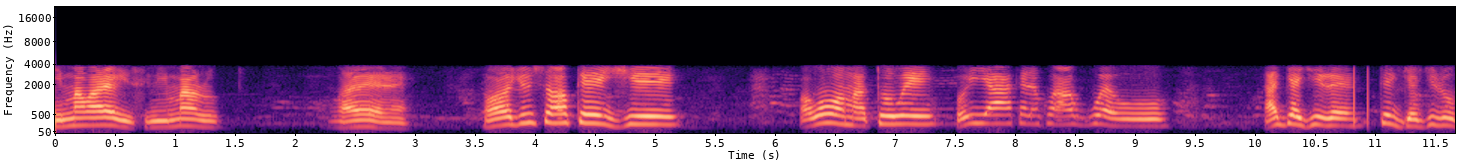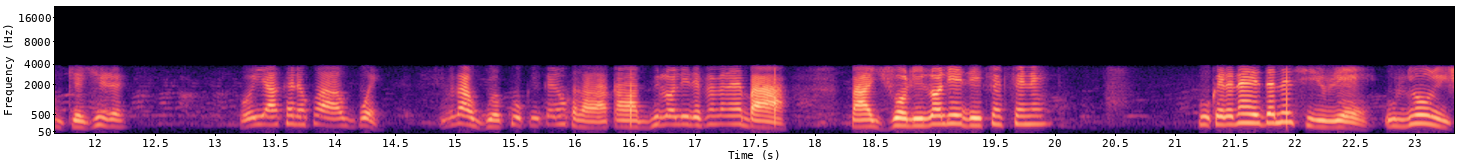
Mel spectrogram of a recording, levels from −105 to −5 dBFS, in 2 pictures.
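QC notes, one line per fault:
10.81–10.95 s, loud pop: a pair of sharp pops in quick succession, peaking about 15 dB above the speech, which carries on underneath. A likely voltage step from a plug, switch, static or driver glitch is shaped by the downstream circuitry into brief thumps.
16.45 s, 17.65 s and 21.91 s, loud pop: single short pops, each peaking about 20 dB over the speech and lasting about 20 ms. Each is likely a transient electrical pulse entering the signal chain, heard as a click laid over continuing speech.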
